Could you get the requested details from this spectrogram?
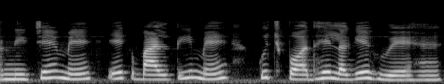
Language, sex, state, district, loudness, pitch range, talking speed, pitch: Hindi, female, Jharkhand, Garhwa, -15 LUFS, 225-285 Hz, 135 wpm, 250 Hz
